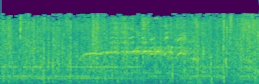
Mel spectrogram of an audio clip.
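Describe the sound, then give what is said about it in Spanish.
Horses whinny over a steady clip-clop of hooves as General Capel and his mounted soldiers ride through a snowy forest, the hoofbeats dense and continuous as several animals move together, with a rising neigh cutting through the busy, fairly loud scene. “Los generales montan a caballo.”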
